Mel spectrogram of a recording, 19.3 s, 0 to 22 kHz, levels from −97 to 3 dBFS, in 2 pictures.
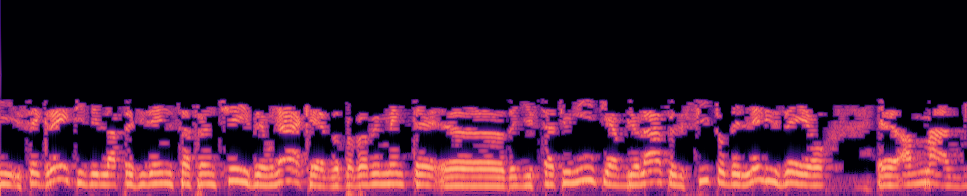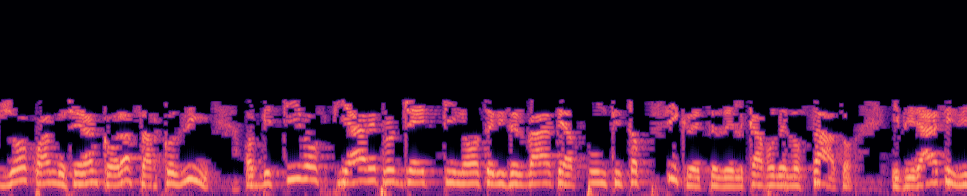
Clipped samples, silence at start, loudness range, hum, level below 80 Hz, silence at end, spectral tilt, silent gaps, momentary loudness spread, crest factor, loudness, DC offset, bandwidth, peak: under 0.1%; 0 s; 2 LU; none; -42 dBFS; 0 s; -11.5 dB/octave; none; 5 LU; 14 dB; -18 LUFS; under 0.1%; 3.3 kHz; -2 dBFS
